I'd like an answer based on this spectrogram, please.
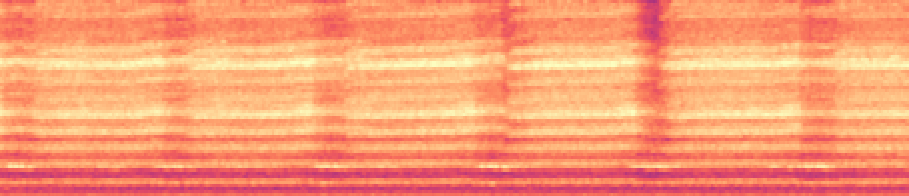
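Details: Cicada droning in a dense, high-pitched whine, with a few short drops in loudness over seven seconds and no other distinct sounds.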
